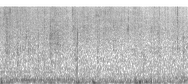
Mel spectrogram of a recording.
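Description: Faint handling noise of a rubbery Voile strap being pulled under and around a bike handlebar and flashlight, with a few soft knocks.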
